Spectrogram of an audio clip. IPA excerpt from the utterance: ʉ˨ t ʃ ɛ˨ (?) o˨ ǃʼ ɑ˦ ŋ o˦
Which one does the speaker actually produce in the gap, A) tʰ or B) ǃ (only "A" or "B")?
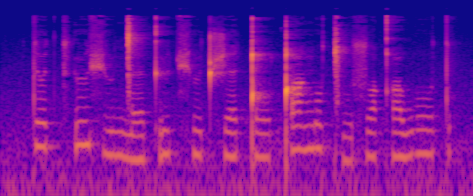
B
